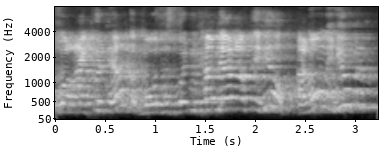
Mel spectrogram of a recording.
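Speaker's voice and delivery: high-pitched, whining self-defence; mock-innocent protest; Aaron's excuse. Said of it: "his brother Aaron said".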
